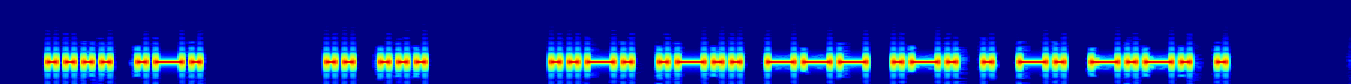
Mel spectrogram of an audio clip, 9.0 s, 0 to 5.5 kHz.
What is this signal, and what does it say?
Morse code, heard as a keyed tone, about 20 wpm, 700 Hz. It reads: HR IS FLORENCE
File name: UK MASTER QSOs TRAINING / 20WPM / UK MASTER QSOs 0008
